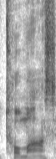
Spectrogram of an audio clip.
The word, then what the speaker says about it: Tomas: He pronounces his name Cole Tomas Allen.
